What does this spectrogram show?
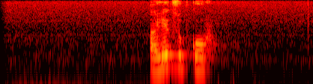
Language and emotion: Russian, neutral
